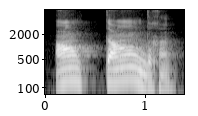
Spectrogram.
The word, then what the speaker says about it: entendre: Pour bien prononcer le verbe entendre, tu dois imaginer un rectangle vertical dans ta bouche 2 fois de suite. Entendre. Une fois de plus, on a les lettres EN, donc je prononce en.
